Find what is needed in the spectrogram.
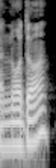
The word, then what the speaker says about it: Nordin: Einer, der in so eine Kerbe reinschlägt, für mich auch der qualitativ vielversprechendste Kandidat bei den Flügelspielern, das ist Arnaud Nordin oder Nordin ausgesprochen, 23-jähriger Franzose aus Saint-Étienne, ist ablösefrei im Sommer, dazu Linksfuß, was ja auch für die Gladbacher Mannschaft ganz interessant ist.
